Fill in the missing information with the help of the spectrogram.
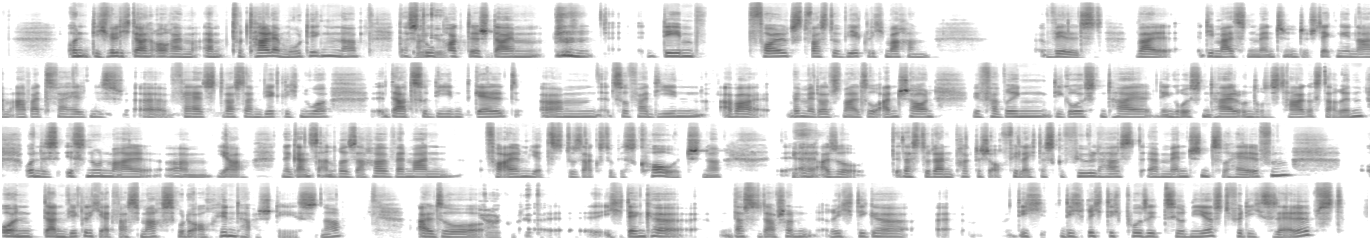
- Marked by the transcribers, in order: throat clearing; other background noise
- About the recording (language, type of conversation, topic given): German, advice, Wie geht ihr mit Zukunftsängsten und ständigem Grübeln um?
